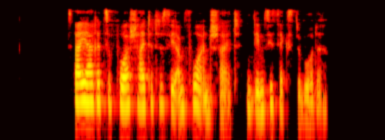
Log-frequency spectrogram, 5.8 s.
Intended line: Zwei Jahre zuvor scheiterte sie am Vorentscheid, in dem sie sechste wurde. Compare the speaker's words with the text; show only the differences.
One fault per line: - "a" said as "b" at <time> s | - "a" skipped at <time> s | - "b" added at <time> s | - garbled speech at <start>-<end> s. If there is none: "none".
none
